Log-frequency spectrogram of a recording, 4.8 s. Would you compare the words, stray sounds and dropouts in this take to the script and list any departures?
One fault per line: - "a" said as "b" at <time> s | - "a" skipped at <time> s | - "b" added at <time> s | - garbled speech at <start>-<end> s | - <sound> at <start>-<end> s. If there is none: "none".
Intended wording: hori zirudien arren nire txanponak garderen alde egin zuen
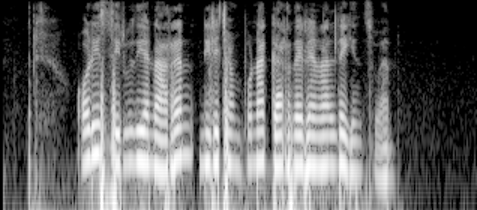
none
